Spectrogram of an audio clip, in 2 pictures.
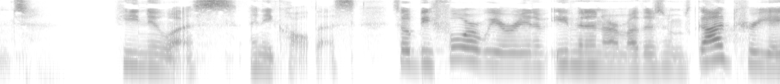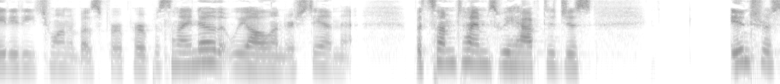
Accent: Minnesota, United States; moved away as an adult; also born or lived in Oklahoma; I was born and raised in Minnesota

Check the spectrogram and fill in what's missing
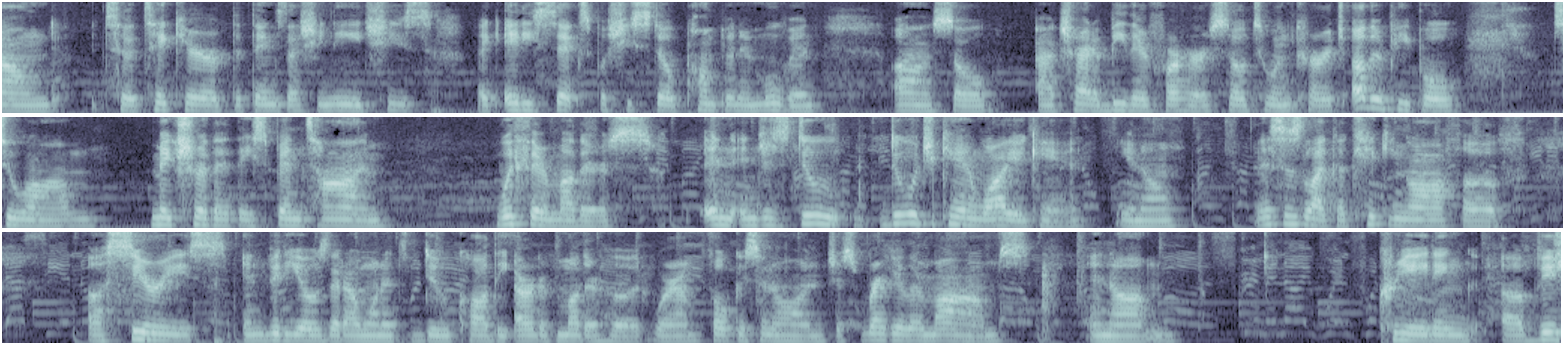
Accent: Buffalo, New York, United States; I'm from Buffalo, New York, upstate New York

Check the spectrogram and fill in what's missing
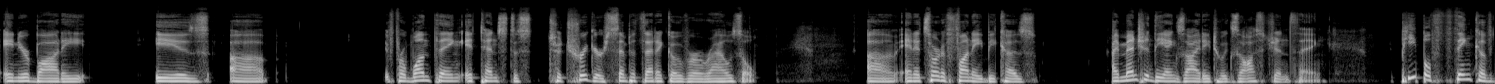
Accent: Minnesota, United States; I'm from Minnesota

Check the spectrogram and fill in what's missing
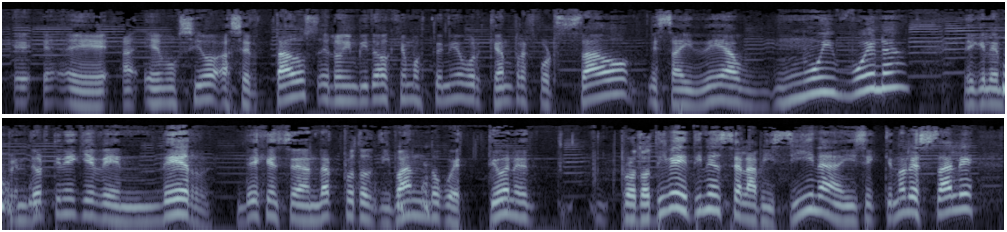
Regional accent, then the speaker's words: Iquique, Tarapacá, Chile; Ya cuando entro en confianza digo que soy de Iquique, ¿cachai? Quiqueña de corazón

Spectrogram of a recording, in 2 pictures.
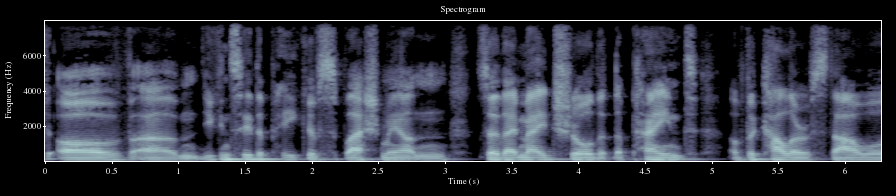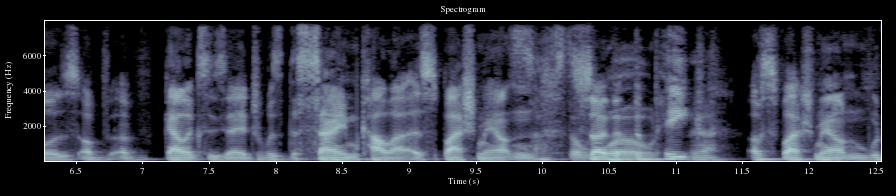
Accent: Australia; I'm Australian

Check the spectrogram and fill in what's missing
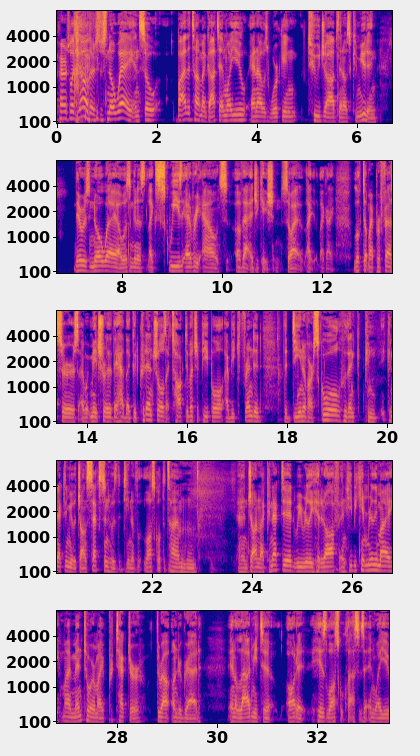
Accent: Parsippany, New Jersey, United States; I say Parsippany because most people don't know what Lake Hiawatha is

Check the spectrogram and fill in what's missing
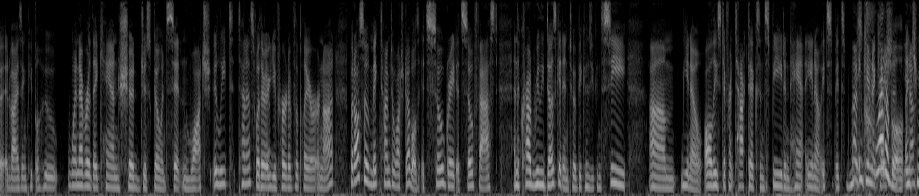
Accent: Montreal, Quebec, Canada; My hometown, yeah.

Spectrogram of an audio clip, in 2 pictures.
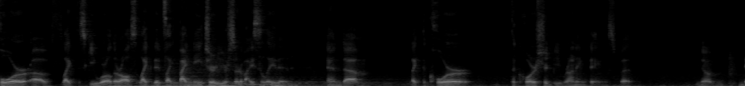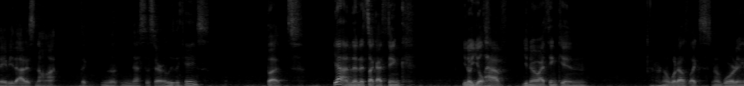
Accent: Calgary, Alberta, Canada; now in Los Angeles, United States; growing up in Calgary

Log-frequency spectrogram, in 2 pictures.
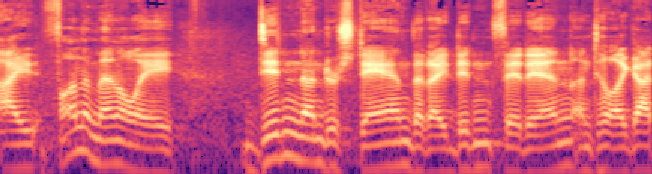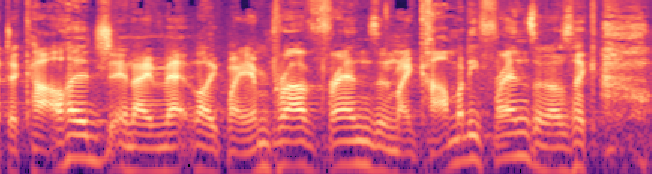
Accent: Massachusetts, United States; moved away; I grew up in Massachusetts in a very, I would say, a very repressed culture.

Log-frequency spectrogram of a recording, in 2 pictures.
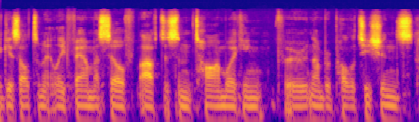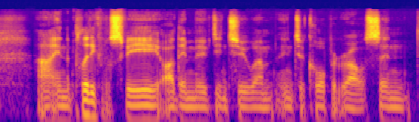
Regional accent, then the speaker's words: New South Wales, Australia; now in Melbourne, Australia; I grew up in the Hunter region in New South Wales. I live and reside in Melbourne, and I now hold a job in Canberra.

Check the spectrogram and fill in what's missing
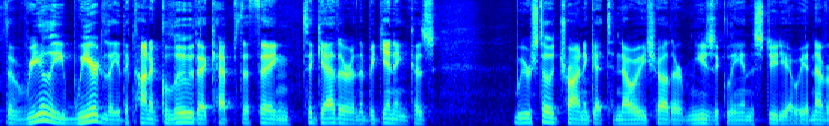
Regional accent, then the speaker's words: New York, United States; moved away as an adult; also born or lived in Los Angeles; originally from New York, singer-songwriter

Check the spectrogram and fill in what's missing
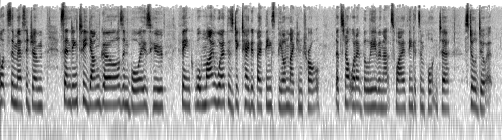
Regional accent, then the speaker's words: Australia; born and raised in Australia

